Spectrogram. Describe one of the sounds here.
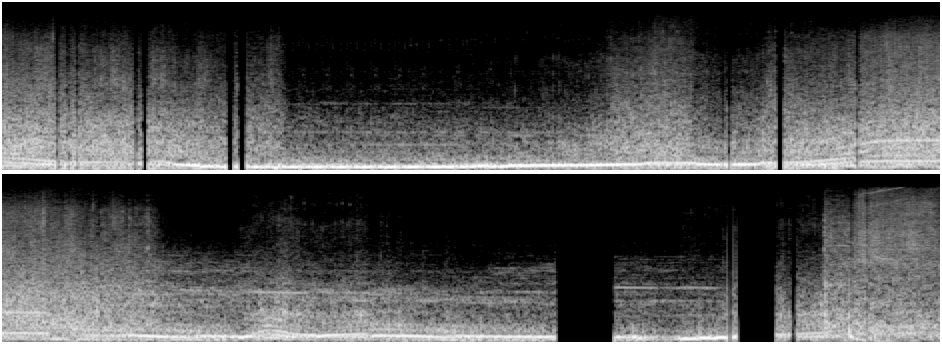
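Tyres crunch over rough gravel.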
